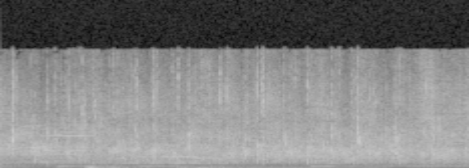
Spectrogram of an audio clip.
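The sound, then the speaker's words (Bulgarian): An audience claps steadily, a dense, even wash of many hands that holds at a moderate level throughout, with a low hum or tone sustained underneath. “Ако ръкопляскаш, ръкопляскай като че искаш да общуваш.”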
